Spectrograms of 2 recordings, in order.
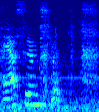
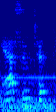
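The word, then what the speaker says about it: asymptote: ASM toote before the word does have a p in it but the p is silent so it's ASM tote okay ASM toote and an ASM toote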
